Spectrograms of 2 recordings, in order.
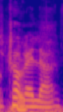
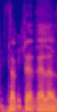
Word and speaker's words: Doktorella: Sandra und Kerstin Greta spielen einmal in der Band Doktorella. Ist das richtig ausgesprochen? – Ja. – Oder heißt es Doktorella? Das habe ich mich nämlich Doktorella. – Doktorella, so wie Barbarella quasi.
